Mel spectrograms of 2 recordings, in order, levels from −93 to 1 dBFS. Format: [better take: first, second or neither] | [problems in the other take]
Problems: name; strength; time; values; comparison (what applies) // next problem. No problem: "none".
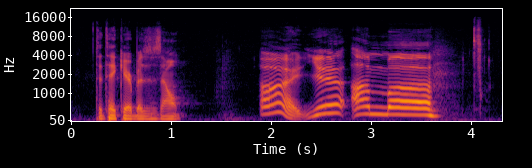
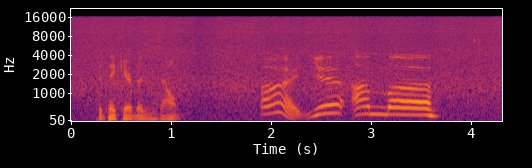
first | hiss; loud; throughout; 3 dB below the speech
